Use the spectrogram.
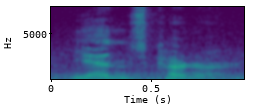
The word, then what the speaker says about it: Jens Koerner: Jens Koerner.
